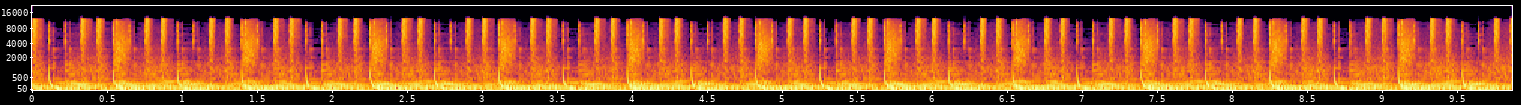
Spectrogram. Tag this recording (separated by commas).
Music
